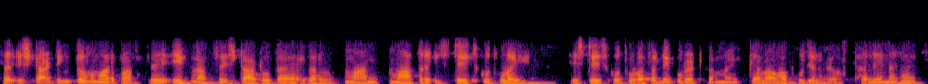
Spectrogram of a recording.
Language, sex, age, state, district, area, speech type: Hindi, male, 45-60, Madhya Pradesh, Balaghat, rural, conversation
